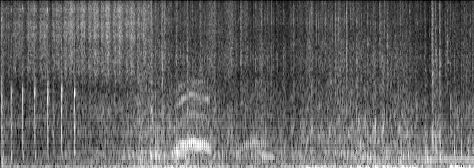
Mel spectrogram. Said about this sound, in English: back at the pigeon coop in his old hutong, ready for another day in the express mail van. He's already fed his birds and released them. Now he's calling them home.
